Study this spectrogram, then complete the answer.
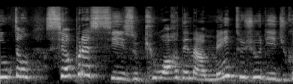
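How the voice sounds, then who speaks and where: A woman is speaking. Her pitch swings very widely. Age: 20s. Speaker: law student and political blogger. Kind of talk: casual interview chat.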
